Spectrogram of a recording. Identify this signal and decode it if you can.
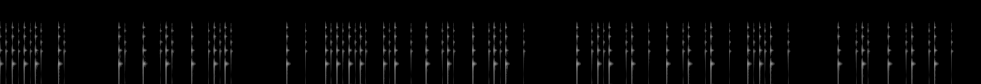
Morse code, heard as a telegraph sounder, hand-sent with a straight key, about 21 wpm. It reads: … END THANK YOU NO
